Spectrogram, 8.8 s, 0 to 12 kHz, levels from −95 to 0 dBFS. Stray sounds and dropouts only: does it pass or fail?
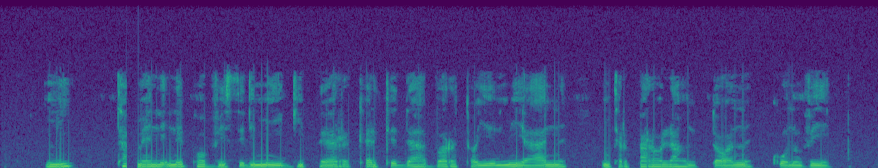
fail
